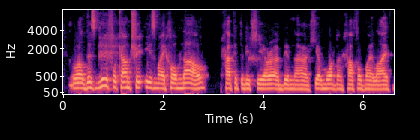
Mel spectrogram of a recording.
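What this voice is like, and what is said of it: Russian accent. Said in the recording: “Originally, I'm from Russia. As you can hear from my accent, I'm not from here.”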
